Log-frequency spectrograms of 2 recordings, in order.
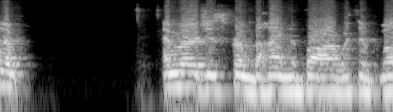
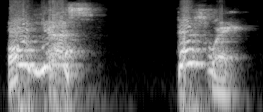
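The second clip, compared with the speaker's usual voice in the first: goblin voice; slower than usual. Acted.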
